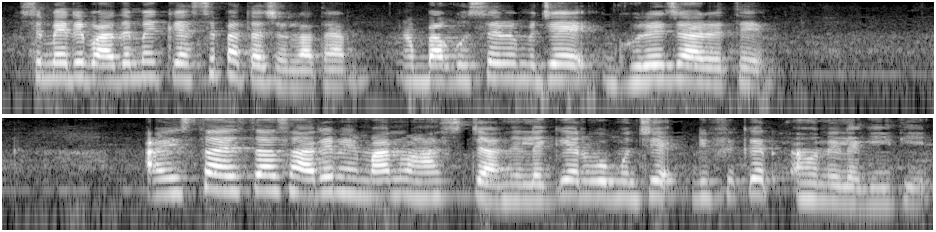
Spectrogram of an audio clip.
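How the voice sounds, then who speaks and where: A woman reading a first-person story aloud in a plain, steady way, with small restarts. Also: on the high side, a little hiss or hum.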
